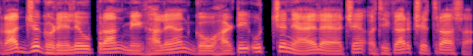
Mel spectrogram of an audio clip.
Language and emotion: Goan Konkani, neutral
